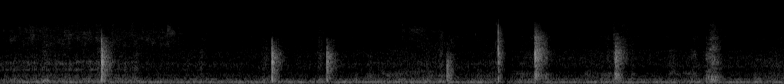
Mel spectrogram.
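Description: Kitchen knife cutting peeled bottle gourd (upo) into chunks on a plastic cutting board: about eight sharp, irregular taps as the blade goes through and strikes the board.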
